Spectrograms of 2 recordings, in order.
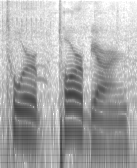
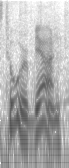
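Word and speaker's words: Torbjörn: pronounce his own name it's not torb yarn it's too Urban like come on um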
